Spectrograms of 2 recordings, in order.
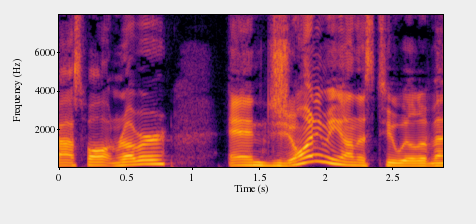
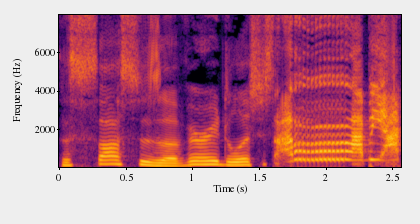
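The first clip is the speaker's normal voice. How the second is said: bad fake Italian accent, rolled r, slow sing-song; 7 semitones higher than usual. Mocking cooks who take on the food's accent: bad Italian accent. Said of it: "I don't think that's a good Italian accent, but I can roll the R".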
